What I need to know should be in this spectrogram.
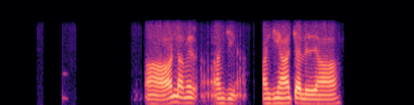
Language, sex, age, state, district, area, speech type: Dogri, male, 18-30, Jammu and Kashmir, Reasi, rural, conversation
